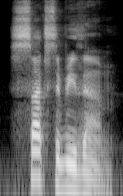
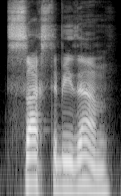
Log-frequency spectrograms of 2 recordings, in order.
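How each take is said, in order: First: It is said in a warmer, feeling tone. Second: It is said in a cooler, more detached tone. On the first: The listener feels the other person's trouble with them. "Empathy is, ... You hear the tone shift in there" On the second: The listener understands the other person's trouble from outside. "that's compassion"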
